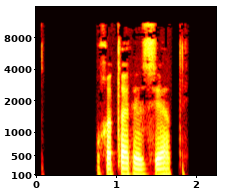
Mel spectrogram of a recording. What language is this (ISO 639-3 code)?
pus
